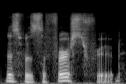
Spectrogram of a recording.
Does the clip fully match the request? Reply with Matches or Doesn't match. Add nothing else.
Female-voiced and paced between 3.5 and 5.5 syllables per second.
Doesn't match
